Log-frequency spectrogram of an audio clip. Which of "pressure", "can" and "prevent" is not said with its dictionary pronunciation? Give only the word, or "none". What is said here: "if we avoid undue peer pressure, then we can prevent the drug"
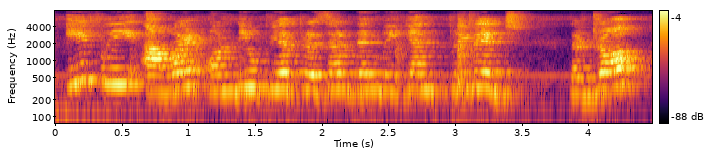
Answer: pressure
